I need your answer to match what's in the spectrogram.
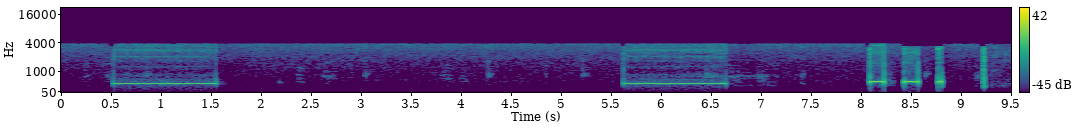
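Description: Two long, steady phone ringing tones, then a quick burst of about four short keypad beeps as an extension is dialed on a call to the company Nika's phone line. No voices are heard.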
